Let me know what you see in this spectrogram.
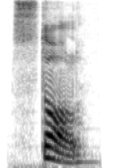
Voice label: "Stol", Croatian

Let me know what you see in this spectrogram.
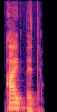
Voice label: "ipad", croatian

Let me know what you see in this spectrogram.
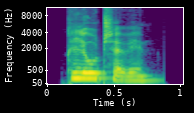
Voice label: "Kljucevi", croatian

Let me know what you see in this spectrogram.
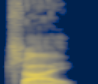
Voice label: "caj", Croatian

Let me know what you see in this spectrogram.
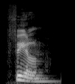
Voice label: "film", Croatian

